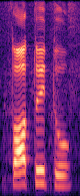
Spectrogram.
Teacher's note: ত, ত মোটা হবে। ত, জিব্বার আগা উপরে দুই দাঁতের গোড়ায় লাগবে কিন্তু মোটা হবে। ত জবর আসলে ত, আকার প্রকাশ পাবে না, তা হবে না।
